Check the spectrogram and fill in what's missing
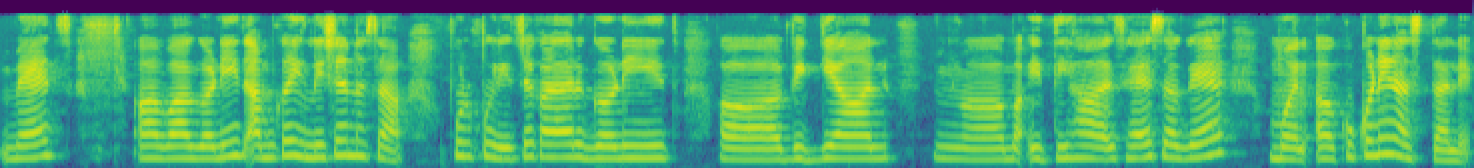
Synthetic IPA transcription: mɛt͡sʋaɡəɽ̃iːt̪amkaiɡliɕənəsapuːɳpunit͡ɕakaɭaɾɡəɽ̃iːt̪ʋiɡjan | ʔit̪iɦasɦesəɡɭeməkukɳenəst̪alḛ

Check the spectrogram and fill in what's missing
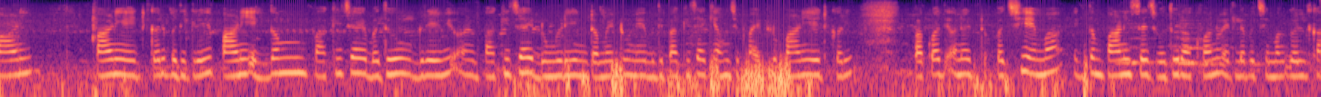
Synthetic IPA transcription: paɽ̃i | paɽ̃ieʈkəɾibəd̪ʱiɡɾeʋipaɽ̃iek̚d̪əmpakid͡ʒajbəd̪ʱuɡɾeʋiəpakid͡ʒajɖʊ̃ŋɡɽinʈəmeʈũnebəd̪ʱipakid͡ʒajkjãɦũd͡ʒipaiʈlũpaɽ̃ieʈkəɾi | pakʋad̪ḭənepət͡ʃʰiemãek̚d̪əmpaɽ̃ised͡ʒʋəd̪ʱuɾakʰʋanũeʈlepət͡ʃʰiemãɡəlka

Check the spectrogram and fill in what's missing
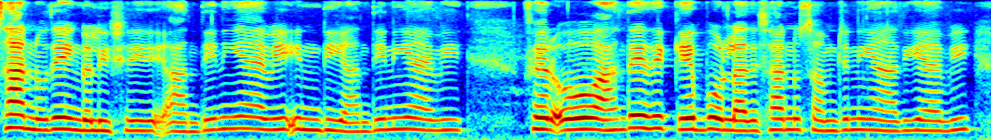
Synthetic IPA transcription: saːnũːt̪eːɪŋɡəliːʃɾiːãːnd̪iːnĩːɛːʋiːɪnd̪iːãːnd̪iːnĩːɛːʋiː | pʰɪɾoːaːnd̪eːt̪eːkeːboːlːaːd̪eːsaːnũːsəmd͡ʒnĩːaːd̪iːɛːʋiː

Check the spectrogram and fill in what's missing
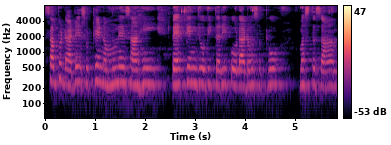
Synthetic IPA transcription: sɐbʱʊ̆ɗaːɖʱesʊʈʰenɐmuːnesãɦiːʋɛːkɪ̃ŋɡd͡ʑoːbɪt̪ɐɾiːkoɗaːɖʱosʊʈʰo | mɐst̪ʊ̆sã

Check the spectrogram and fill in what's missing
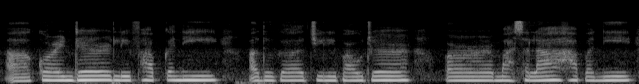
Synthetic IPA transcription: kɔɾendəɾlipʰap̚kaniʌ̰d̪uɡʌd͡ʒilipawdəɾ | ɔɾmasalahapani

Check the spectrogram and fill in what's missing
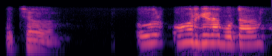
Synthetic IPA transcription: ətːʃʰaː | oɾoːɾɡeːɽaboːʈa

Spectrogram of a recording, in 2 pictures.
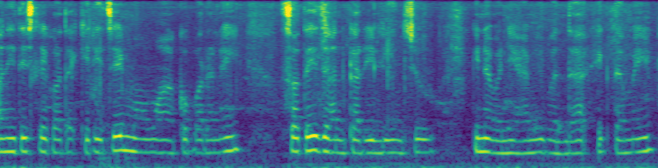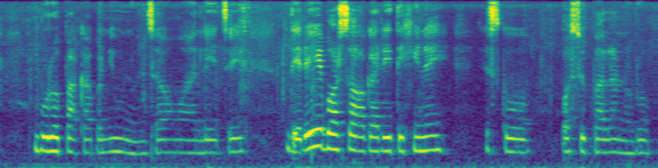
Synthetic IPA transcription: ʌnit̪esleɡʌrd̪akʰeɾit͡sʌĩmʌuɦãkobʌɾanʌj | sʌd̪ʌjd͡zankaɾilint͡sʰu | kinʌbʱʌneɦamibʱʌnd̪aekd̪ʌmʌj | buɾopakapʌniɦunuɦunt͡sʰʌuɦãlet͡sʌĩ | d̪ʱeɾʌjbʌrsʌːɡaɾid̪ekʰinʌj | eskopʌsupalʌnɦʌɾu

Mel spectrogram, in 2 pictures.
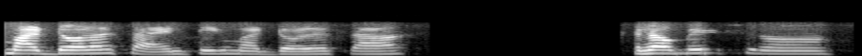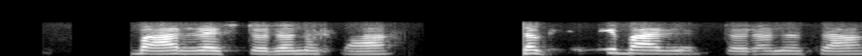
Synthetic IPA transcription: maɖɔɭəsaeɳʈiŋmaɖɔɭasa | ɾəmes | baɾːesʈɔɾənasa | nəksimibaɾːesʈɔɾənasa

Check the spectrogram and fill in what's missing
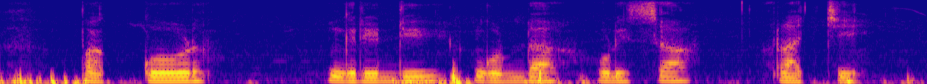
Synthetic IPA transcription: pakːoɽ | ɡɾiɖiɡuɖauɽisaɾʔat͡ʃːi

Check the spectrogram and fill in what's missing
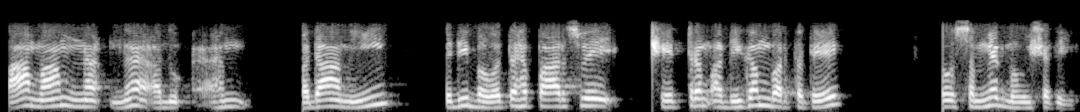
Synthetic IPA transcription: aːmaːmnɐnɐɐd̪uɐ̰ɦɐm | pɐd̪aːmi | jɐd̪ibʱɐʋɐt̪ɐɦɐpaːɾsʋeːkʂeːt̪ɾɐmɐd̪ʱikɐmʋɐɾt̪ɐt̪eː | t̪oːsɐmjɐk̚bʱɐʋiʃjɐt̪i

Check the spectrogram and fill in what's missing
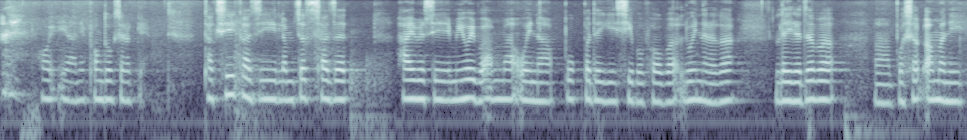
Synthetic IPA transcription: hojjanipʰɔŋdok̚sɐɾɐkːe | tʰɐksikʰazilɐmt͡ʃɐt̚sazɐt̚hajbɐsimiojbɐɐ̰mɐʔojnɐpok̚pɐdɐɡisibɐpʰawbɐlojnɐɾɐɡɐ | lɐjɾɐdɐbɐ | posɐk̚ɐ̰mɐni

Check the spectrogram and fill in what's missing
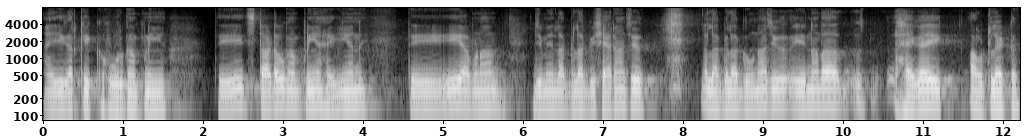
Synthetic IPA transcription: ɛ̃ːd͡ʒiːkəɾkeːɪkɦoːɾkəmpnijãː | t̪eːsʈaːɾʈəpkəmpnijãːɦɛːɡɪjãːneː | t̪eːeːəpɳãː | d͡ʒɪʋẽːləɡələɡʃɛːɾãːt͡ʃə | ələɡələɡʊnãːt͡ʃəeɪnãːd̪aː | ɦɛːɡaːeː | aːʊʈlɛːʈ

